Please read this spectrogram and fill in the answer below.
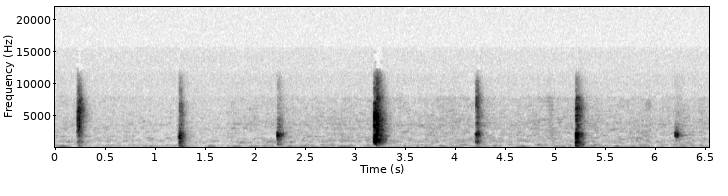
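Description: A person doing jumping jacks: a short, sharp sound with each jump, evenly spaced about once a second, with near silence between.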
